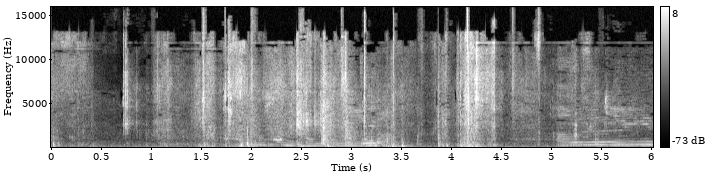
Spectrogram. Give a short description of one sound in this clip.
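Cardboard flaps scrape and thump as a box is opened.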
